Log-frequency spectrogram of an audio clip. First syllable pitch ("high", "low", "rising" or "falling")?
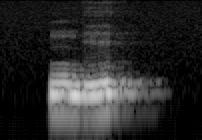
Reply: rising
